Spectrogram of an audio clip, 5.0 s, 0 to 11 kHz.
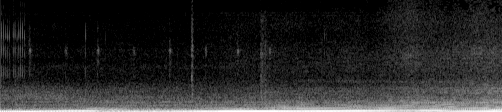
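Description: A 9th-generation Honda Civic Si's 2.4-litre K24 four-cylinder, with an aftermarket downpipe and exhaust, heard from inside the cabin under hard acceleration. The engine note climbs steadily and drops at gear changes about a second in and again near the end.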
